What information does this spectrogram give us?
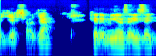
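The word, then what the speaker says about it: ישעיהו: Por ejemplo, Isaías en hebreo se dice Yeshayah, Jeremías se dice Yirmeyah, pero en el caso de Daniel sí es igualito.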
